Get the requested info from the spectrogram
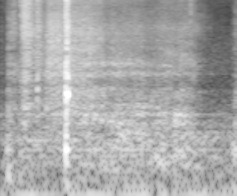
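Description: Faint rustling of a cardboard shipping box being handled and lifted off the box inside it, with one short sharp tap about two-thirds of a second in.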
